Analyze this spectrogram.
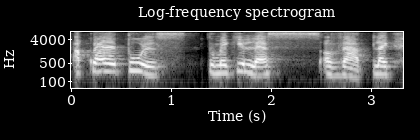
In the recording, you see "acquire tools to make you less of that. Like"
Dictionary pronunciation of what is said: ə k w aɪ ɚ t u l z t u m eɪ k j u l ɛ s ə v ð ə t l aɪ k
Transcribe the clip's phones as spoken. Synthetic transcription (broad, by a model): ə k w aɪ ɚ t u l s t u m eɪ k j u l ɛ s ə v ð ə t l aɪ k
